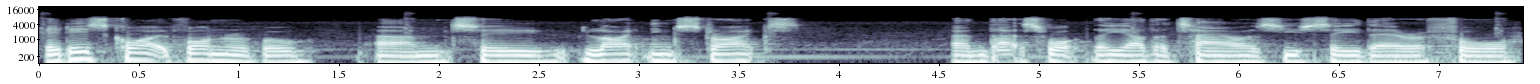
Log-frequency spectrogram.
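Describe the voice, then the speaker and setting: With a British accent, the speaker delivers monotone, flat intonation at a fairly slow pace and very even loudness. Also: man, medium pitch for a man. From UK. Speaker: live stream launch commentator. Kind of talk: live commentary. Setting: live stream, remote commentary. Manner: hesitant, many fillers.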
